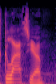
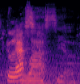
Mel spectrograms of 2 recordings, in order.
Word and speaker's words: Glasya: It's Glacia. Glacia. Yeah, not Geryon. I don't know where I got Geryon.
